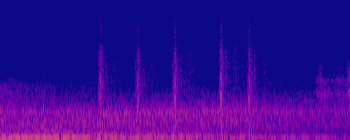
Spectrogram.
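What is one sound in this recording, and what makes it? Footsteps tap on a stone floor in an echoing chamber.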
